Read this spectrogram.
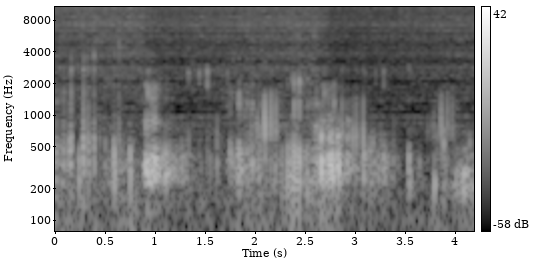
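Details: Stomach growling: low, bubbling gurgles and rumbles, ordinary bowel sounds.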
